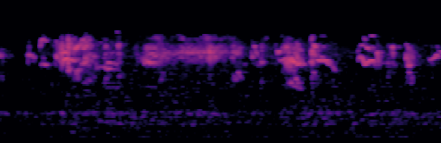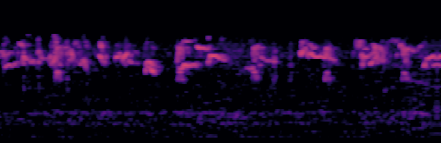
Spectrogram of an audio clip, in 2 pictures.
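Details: Eurasian siskin with busy, chattering twitters that rise and fall in quick phrases, and a soft background hiss throughout.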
